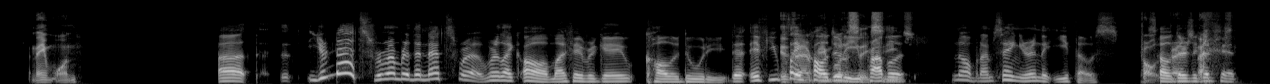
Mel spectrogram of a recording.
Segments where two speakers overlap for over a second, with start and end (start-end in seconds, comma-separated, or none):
7.8-9.1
